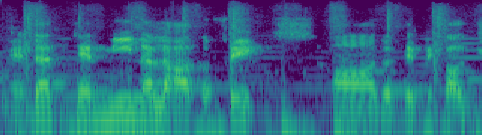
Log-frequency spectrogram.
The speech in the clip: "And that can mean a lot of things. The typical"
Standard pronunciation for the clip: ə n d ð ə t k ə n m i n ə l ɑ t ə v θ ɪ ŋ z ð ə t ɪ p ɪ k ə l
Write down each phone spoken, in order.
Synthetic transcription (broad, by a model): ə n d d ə t k ə n m i n ə l ɑ t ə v t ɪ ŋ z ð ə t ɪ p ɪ k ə l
